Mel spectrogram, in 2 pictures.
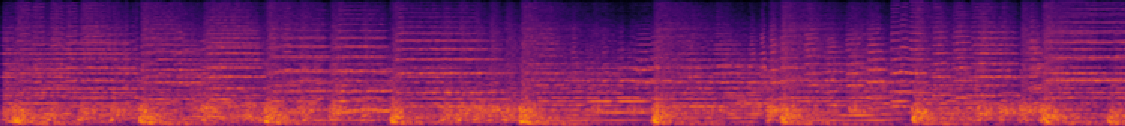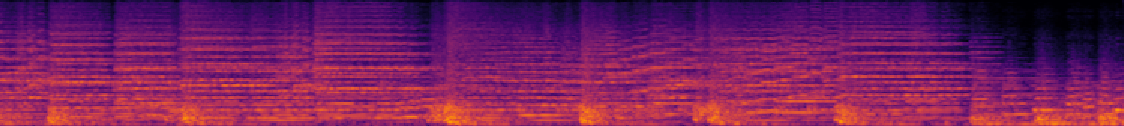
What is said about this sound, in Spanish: la marcha invitada fue el estreno de la redención de este pasado sábado coincidiendo con el estreno del nuevo uniforme. Se llama Danos la redención. Es obra de Alberto Caballero y suena así.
